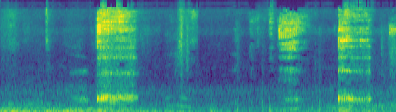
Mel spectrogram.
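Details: Adult woman burping in a vehicle: two loud, drawn-out voiced belches with a softer one between, over steady vehicle rumble; burping.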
